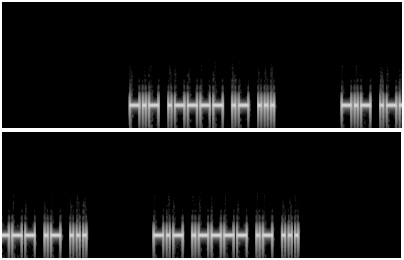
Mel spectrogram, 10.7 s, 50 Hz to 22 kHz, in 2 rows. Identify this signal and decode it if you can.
Morse code, heard as a keyed tone, about 28 wpm, 700 Hz. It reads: K1AS K1AS K1AS
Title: USA Call Signs - 4 Characters - Repeated 3x - 28wpm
